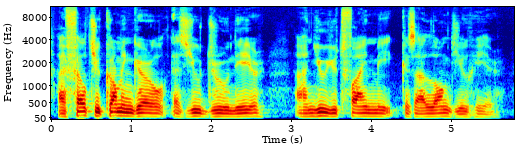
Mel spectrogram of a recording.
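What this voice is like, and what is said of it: English with a Dutch accent. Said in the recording (Dutch): “mijn vriendin vindt dat ik Engels eh, spreek met een Hollands accent”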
